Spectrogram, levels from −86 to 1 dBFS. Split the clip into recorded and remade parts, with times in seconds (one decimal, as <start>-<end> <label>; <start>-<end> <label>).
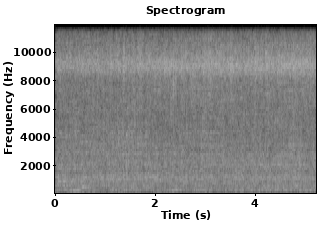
0.0-1.5 recorded; 1.5-3.7 remade; 3.7-4.5 recorded; 4.5-5.2 remade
